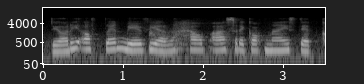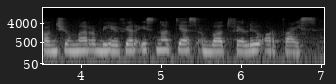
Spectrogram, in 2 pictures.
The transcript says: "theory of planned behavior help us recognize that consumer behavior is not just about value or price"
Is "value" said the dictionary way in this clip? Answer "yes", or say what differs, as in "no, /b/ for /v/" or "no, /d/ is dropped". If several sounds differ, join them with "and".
no, /f/ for /v/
